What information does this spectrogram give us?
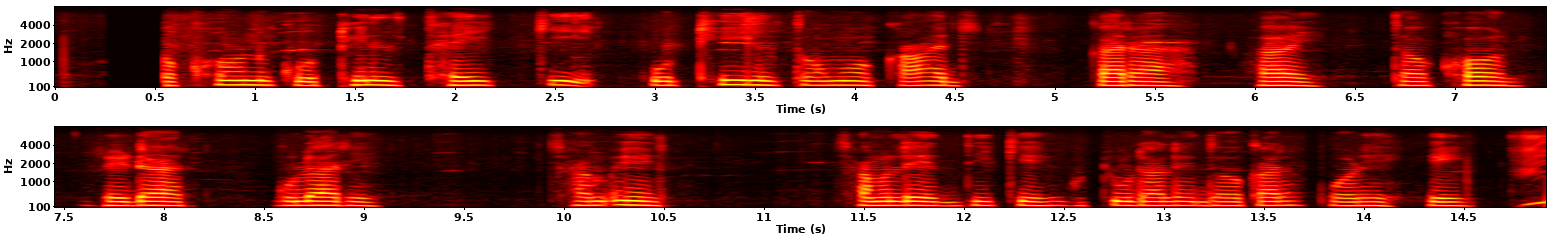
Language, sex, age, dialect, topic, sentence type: Bengali, male, 18-24, Jharkhandi, agriculture, statement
